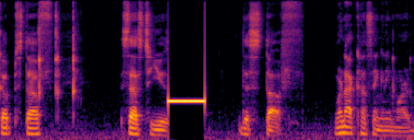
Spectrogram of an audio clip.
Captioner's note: beeps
